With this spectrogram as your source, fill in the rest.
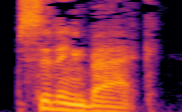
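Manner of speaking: usual speaking voice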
